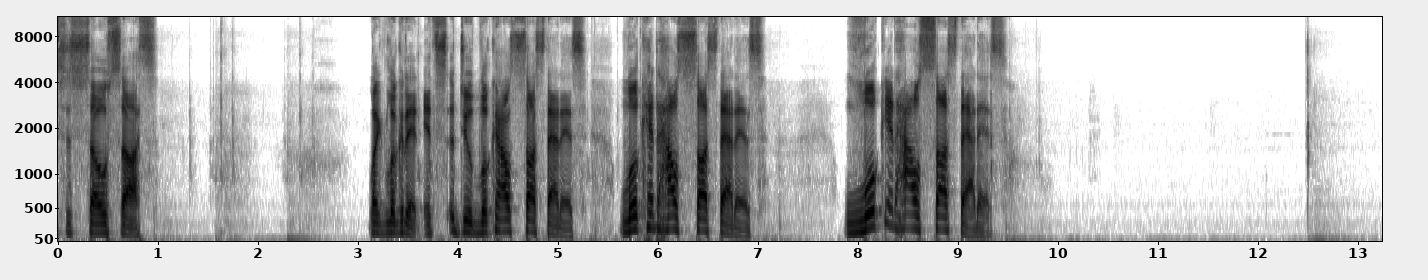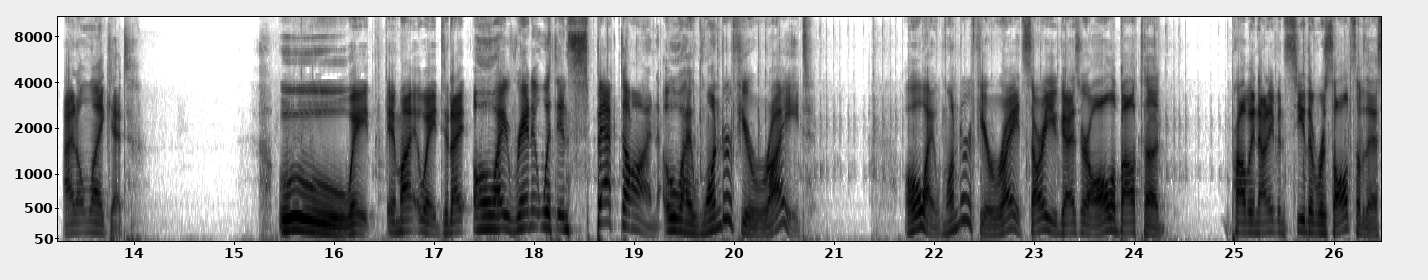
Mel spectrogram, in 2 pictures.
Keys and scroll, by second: 0.8 ctrl+a, 1.7-4.3 typing, 4.5 ctrl+u, 5.4 ctrl+u, 5.9 ctrl+u, 5.9 typing, 15.7 alt+[, 16.4 alt+{, 16.4 ctrl+a, 16.6 3, 18.5 ctrl+c, 18.7 ctrl+c, 18.8 ctrl+c, 19.0 Up, 19.1 ctrl+Left, 19.3 ctrl+Left, 19.7 ctrl+c, 19.9 Up, 20.0 Up, 20.3 Up, 20.5 Down, 20.7 ctrl+Left, 21.1 ctrl+Left, 21.4 ctrl+Left, 22.5 Left, 22.5 ctrl+w, 23.0 BackSpace, 23.1 BackSpace, 23.2 BackSpace, 23.3 Return, 23.9 ctrl+c, 24.1 Up, 24.3 ctrl+Left, 24.5 ctrl+Left, 24.7 ctrl+Left, 25.2 Left, 25.5 space, 25.8 Return, 26.1 ctrl+a, 26.3 4.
